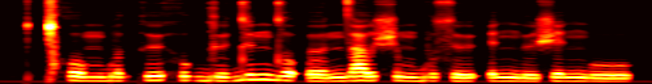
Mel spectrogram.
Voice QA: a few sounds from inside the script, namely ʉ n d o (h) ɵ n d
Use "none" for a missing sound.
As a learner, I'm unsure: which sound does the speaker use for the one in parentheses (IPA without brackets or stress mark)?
ʔ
